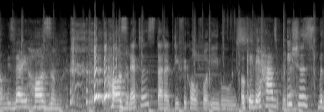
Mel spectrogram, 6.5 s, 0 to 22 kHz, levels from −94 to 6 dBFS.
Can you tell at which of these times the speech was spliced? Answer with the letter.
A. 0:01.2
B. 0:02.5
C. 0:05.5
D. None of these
B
